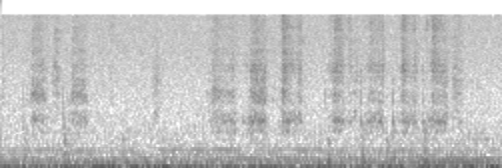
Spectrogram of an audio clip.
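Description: A paintbrush loaded with oil paint scratching and dabbing on a textured stretched canvas: a quick, uneven run of short scrapes, several a second. A steady low hum sits underneath.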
